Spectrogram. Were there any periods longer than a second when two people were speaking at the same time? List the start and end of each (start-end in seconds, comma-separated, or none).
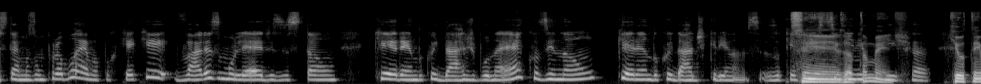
7.9-9.3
